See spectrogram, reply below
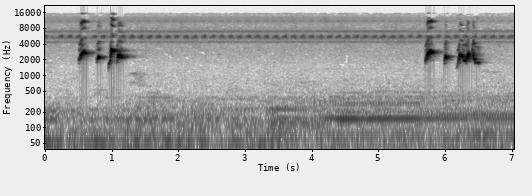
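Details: Red-whiskered bulbul decoy song, played so that newly caught birds are stirred to sing: two bursts of quick warbled, slurred notes about five seconds apart, over a steady high insect trill.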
